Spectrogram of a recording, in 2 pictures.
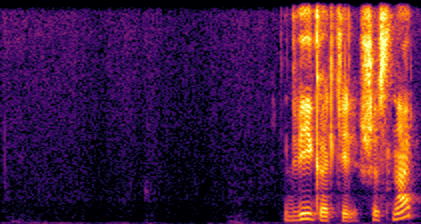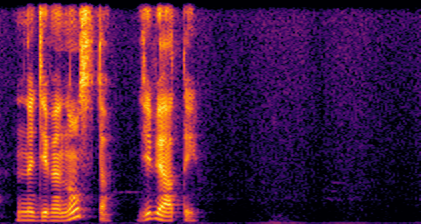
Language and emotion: Russian, neutral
